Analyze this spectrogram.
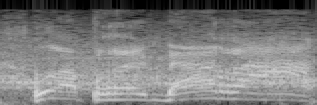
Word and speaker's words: La Primera: You need to roll your R's a little bit on that, man. La Primera.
